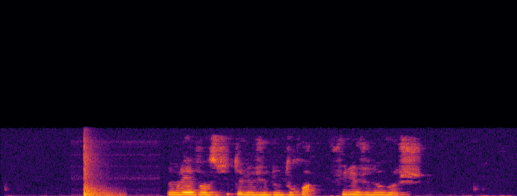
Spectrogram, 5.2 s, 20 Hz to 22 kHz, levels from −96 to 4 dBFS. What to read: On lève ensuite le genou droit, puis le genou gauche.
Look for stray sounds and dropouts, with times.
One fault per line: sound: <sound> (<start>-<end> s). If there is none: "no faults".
sound: thud (0.8-1.3 s)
